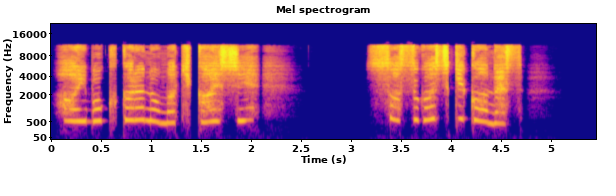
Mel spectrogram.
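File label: win, Japanese; GF Alarm; Carcano1938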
